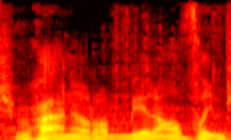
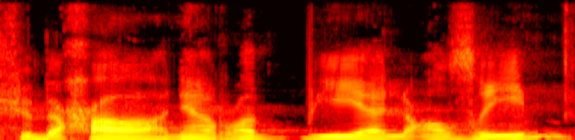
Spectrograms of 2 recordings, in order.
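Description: First: The phrase is recited quickly and briskly. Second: The phrase is recited slowly and drawn out. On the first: This is the prescribed way to recite it. The speaker calls it right. "Tesbihatta hızlı okumak sünnettir" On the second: This is not the prescribed way to recite it. The speaker calls it wrong. "bu sünnet değil"

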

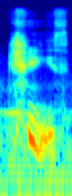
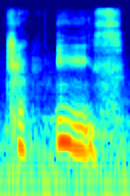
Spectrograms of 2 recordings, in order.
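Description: First: The word is said as one smooth sound. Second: The word is broken into separate sounds. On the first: The word is spoken properly as a whole. "We put them all together" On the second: The word is being sounded out piece by piece. "Sounding it out is ch-ease"

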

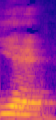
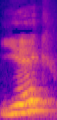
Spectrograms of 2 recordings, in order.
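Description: First: The word is said short, without the final k. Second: The word is said in full, with the k. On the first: This is the everyday informal form. "people usually say ye" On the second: This is the formal form. "yek formal"

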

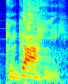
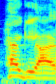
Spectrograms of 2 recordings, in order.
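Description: First: It begins with a throaty ch sound. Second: It begins with a plain h sound.

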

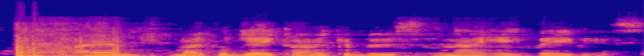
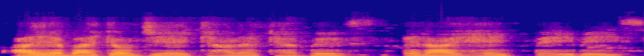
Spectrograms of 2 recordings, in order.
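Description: First: It is said in his ordinary own voice. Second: It is said in a put-on Caboose voice.

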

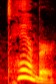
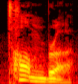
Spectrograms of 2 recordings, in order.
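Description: First: The word is given an ordinary English pronunciation. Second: The word is given a French pronunciation. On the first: "It's timbre" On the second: "if you want to be French"

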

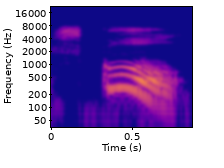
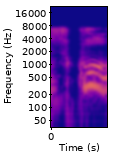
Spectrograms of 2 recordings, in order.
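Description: First: The vowel is held slightly longer. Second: The vowel is short and clipped. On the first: The speaker calls it right. "약간 길게 school" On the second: The speaker calls it wrong. "school 하지 말고"

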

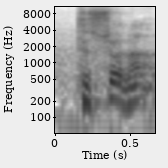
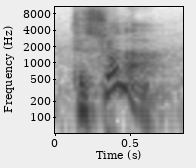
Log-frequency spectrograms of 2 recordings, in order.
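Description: First: The voice falls flat at the end. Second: The voice rises with stress at the end. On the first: It states that you are going. "böyle söylendiğinde soru arz etmiyor" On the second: It asks whether you are going. "böyle yaptığımızda tisona dediğimizde soru sormuş oluyoruz"

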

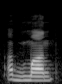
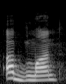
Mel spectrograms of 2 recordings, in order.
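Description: The two takes are said the same way.

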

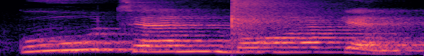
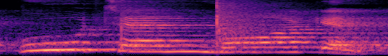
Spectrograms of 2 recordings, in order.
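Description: The two takes are said the same way.

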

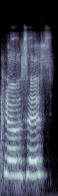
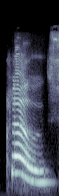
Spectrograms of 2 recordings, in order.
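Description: First: The word is said as two syllables. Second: The word is said as one syllable. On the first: The speaker calls it wrong. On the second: The speaker calls it right.

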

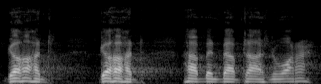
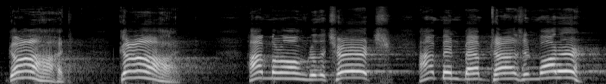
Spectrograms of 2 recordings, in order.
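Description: First: It is said at a normal volume. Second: It is said somewhat louder.

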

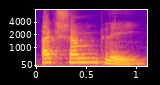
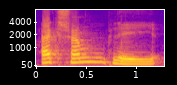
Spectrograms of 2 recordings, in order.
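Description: The two takes are said the same way.

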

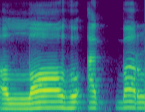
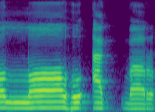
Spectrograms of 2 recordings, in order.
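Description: No difference in how they are said.

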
